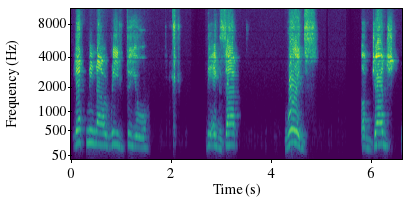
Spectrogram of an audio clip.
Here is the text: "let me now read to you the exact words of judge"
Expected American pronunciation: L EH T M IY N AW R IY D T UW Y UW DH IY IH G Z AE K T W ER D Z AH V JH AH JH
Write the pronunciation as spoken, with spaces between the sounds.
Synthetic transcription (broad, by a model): L EH T M IY N AW R IY D T UW Y UW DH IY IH G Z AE K T W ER D S AH V JH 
